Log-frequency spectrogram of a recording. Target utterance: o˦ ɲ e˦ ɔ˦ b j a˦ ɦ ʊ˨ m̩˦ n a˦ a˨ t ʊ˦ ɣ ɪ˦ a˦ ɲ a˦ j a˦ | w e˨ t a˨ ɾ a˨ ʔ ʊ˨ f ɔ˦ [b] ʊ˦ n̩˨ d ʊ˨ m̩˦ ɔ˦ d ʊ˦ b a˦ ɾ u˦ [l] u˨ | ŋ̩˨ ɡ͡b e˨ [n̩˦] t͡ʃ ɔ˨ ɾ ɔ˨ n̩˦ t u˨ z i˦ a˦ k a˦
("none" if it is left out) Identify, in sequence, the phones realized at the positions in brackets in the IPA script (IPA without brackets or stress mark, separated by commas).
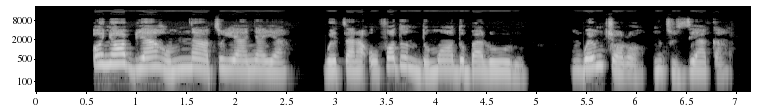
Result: d, ɾ, m̩˦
